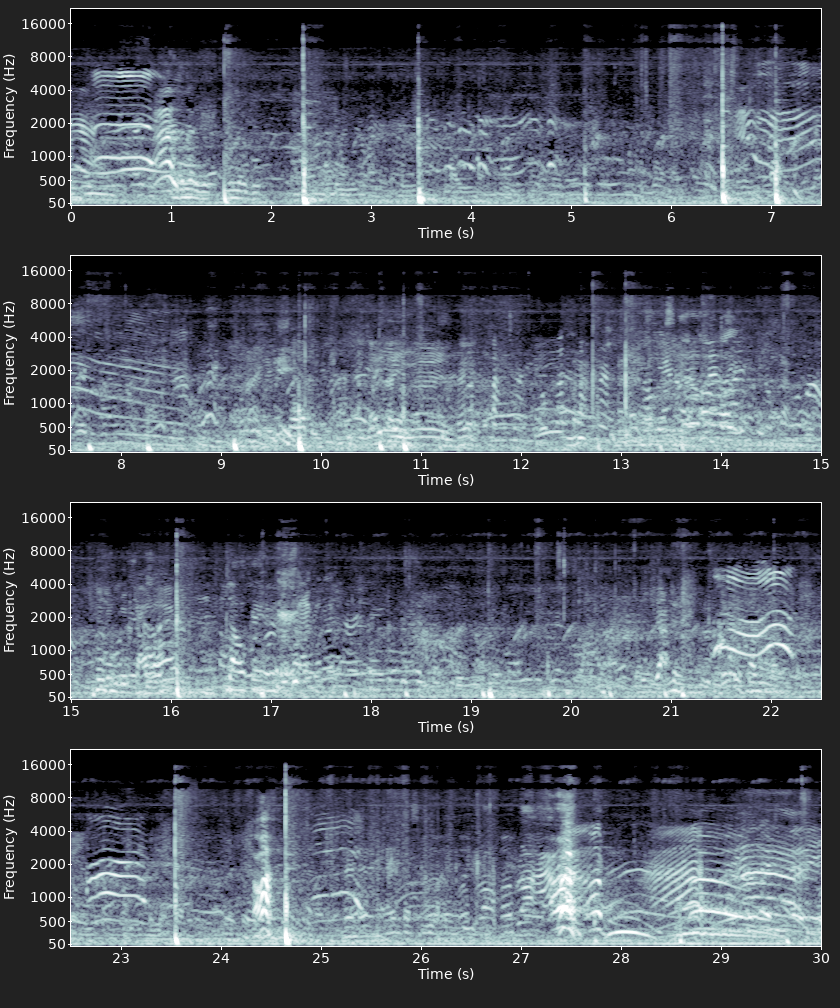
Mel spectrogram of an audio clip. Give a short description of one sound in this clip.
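Young men shout during play.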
